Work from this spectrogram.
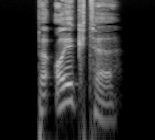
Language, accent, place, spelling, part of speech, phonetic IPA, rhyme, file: German, Germany, Berlin, beäugte, adjective / verb, [bəˈʔɔɪ̯ktə], -ɔɪ̯ktə, De-beäugte.ogg
- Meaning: inflection of beäugen: 1. first/third-person singular preterite 2. first/third-person singular subjunctive II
